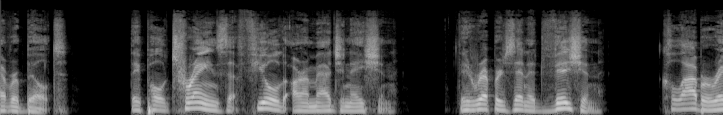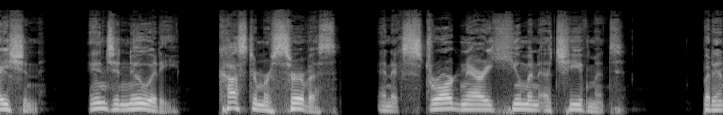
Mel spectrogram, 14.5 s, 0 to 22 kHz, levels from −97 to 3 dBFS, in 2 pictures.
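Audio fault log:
No technical faults can be heard anywhere in this speech recording, and the signal holds steady with nothing that would point to a problem in how it was captured or carried.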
